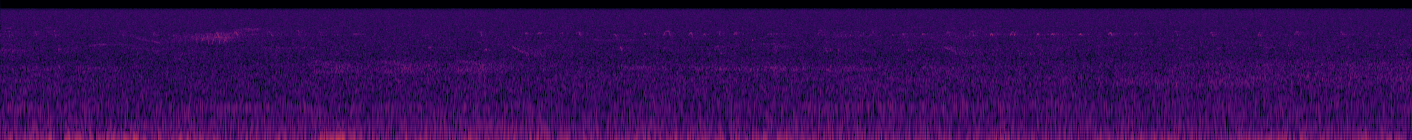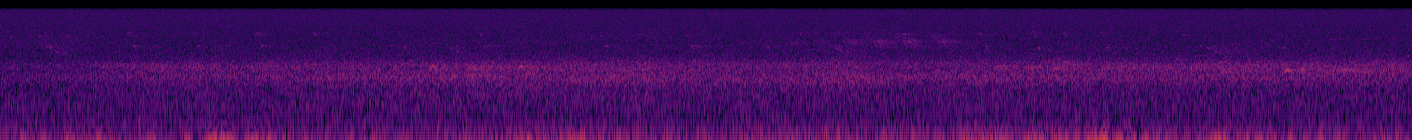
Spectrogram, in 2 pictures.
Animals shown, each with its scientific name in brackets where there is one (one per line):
Black-throated Blue Warbler (Setophaga caerulescens)
unknown mammal
American Crow (Corvus brachyrhynchos)
Ovenbird (Seiurus aurocapilla)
